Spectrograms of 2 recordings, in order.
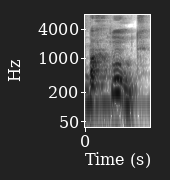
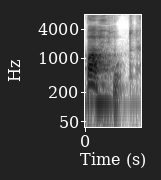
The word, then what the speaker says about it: Bakhmut: But yes, Bakhmut, actually, the right way to say it is Bakhmut, not Bakhmut.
